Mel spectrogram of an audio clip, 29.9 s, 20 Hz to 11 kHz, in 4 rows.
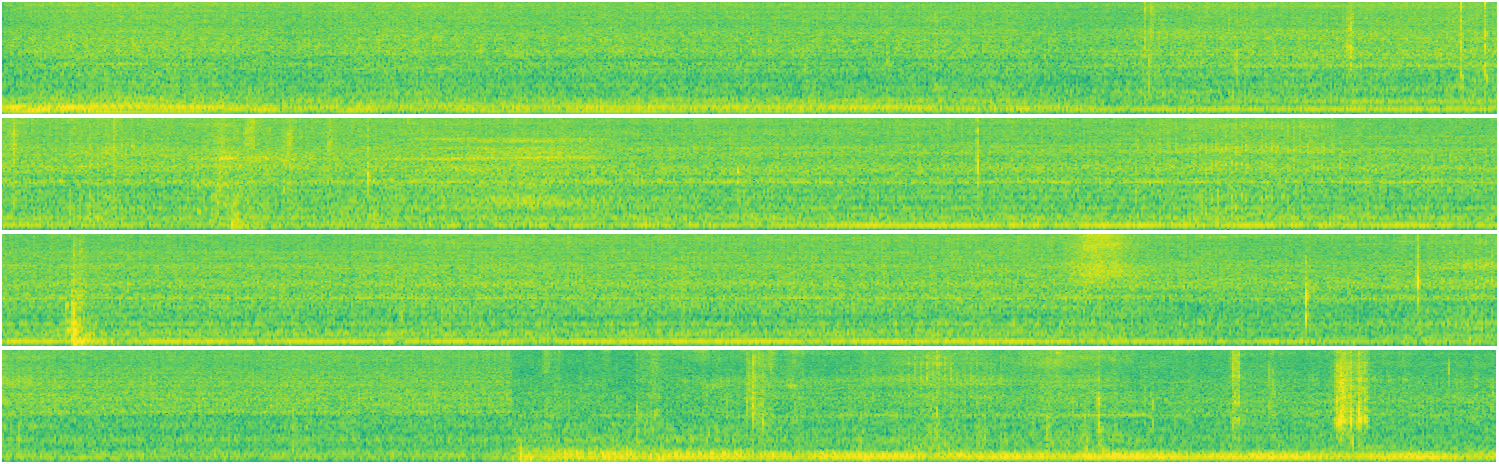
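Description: Honda Civic FN's engine idling steadily through a backbox-delete exhaust, with a couple of sharp knocks along the way. About 25 seconds in, the idle suddenly gets louder and fuller.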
